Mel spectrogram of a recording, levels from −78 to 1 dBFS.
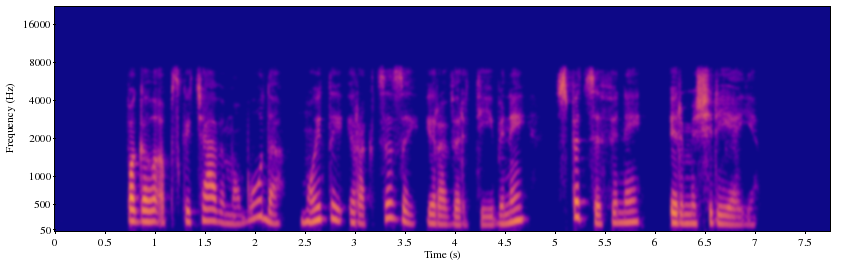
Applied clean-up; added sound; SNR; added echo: none; none; none; none.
